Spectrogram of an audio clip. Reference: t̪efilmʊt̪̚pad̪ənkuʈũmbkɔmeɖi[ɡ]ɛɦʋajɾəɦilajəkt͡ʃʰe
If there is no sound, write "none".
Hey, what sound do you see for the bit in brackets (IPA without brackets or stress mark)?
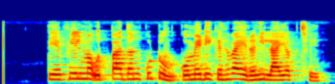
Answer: k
